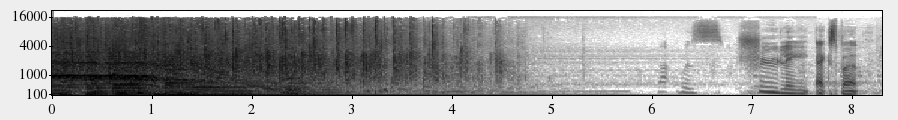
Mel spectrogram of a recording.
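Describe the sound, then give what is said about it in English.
Loud audience applause with cheering fills the first few seconds, then gradually dies away into quiet before a voice begins speaking. “I mean, I'm a feminist, but I incorporated a slut drop into the applause wrangling.”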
